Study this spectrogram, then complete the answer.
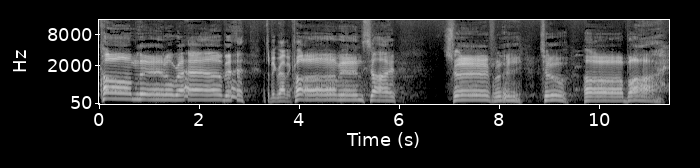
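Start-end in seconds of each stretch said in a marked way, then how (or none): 0.0-2.9 loud, slow, blown-up line; big booming voice. Shown as a demonstration. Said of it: "You lower your voice". 3.9-11.4 loud, slow, blown-up singing; big booming voice. Shown as a demonstration. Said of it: "You lower your voice".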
